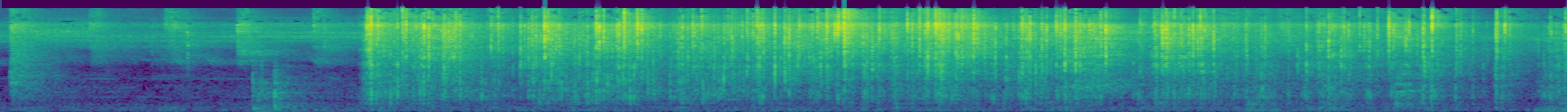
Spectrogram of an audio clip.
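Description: Plastic bag crinkling and rustling as it is handled and opened, starting about three seconds in and going on without a break.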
